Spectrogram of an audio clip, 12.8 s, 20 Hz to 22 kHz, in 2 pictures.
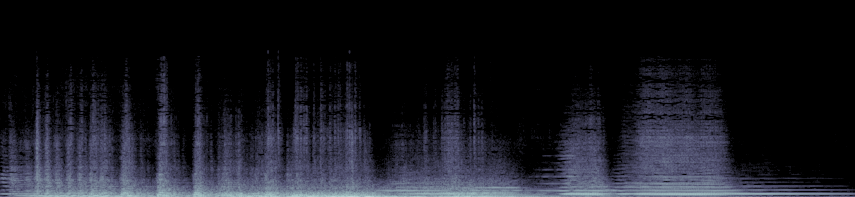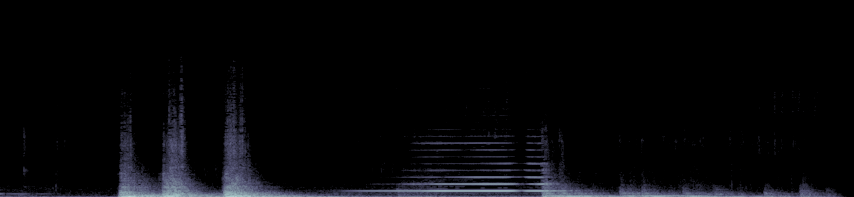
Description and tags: metal gate 07
Large metal gate squeaks rattles and bangs.
squeaks, rattles, bangs, metal, gate, large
